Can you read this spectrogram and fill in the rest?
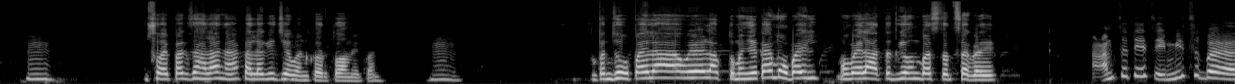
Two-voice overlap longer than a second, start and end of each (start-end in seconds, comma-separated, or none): none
